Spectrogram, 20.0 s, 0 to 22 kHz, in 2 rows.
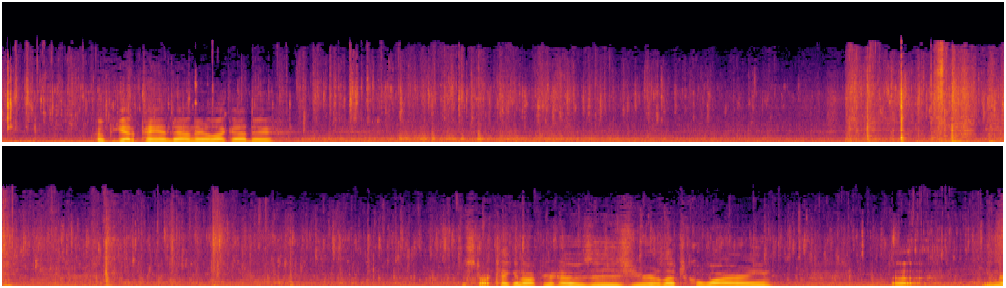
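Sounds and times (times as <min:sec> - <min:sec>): coolant trickling into pan: 0:00.0 - 0:20.0.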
